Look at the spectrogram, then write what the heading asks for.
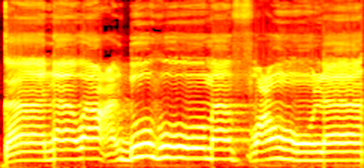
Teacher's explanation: hak domir diapit oleh dua huruf hidup, maka haknya ini menjadi panjang satu alif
